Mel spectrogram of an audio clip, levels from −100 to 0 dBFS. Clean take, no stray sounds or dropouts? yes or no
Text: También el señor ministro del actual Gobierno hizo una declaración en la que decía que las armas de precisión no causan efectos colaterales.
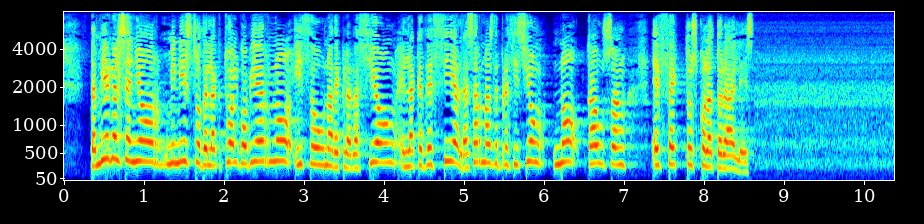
yes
